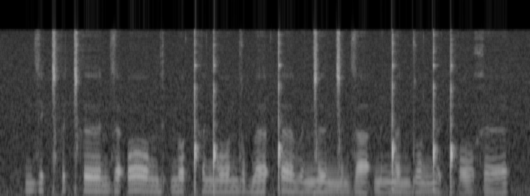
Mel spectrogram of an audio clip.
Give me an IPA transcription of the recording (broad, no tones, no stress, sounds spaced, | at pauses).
n z e ǀʰ ə ǀʰ əː n z ɐ ʔ ɔː ŋ ɡ ɘ ʔ n ɔ ǃʰ ɐ ŋ͡ǃ ɔː n d ɔ b ɐː ʔ ǃ ɐː β ɜ ŋ͡ǀ əː ŋ͡ǀ ɘ n z aː ʔ n ɐ ŋ͡ǃ ɐ n d ɔ ŋ͡ǃ ə ǃʰ ɔː x ɜ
